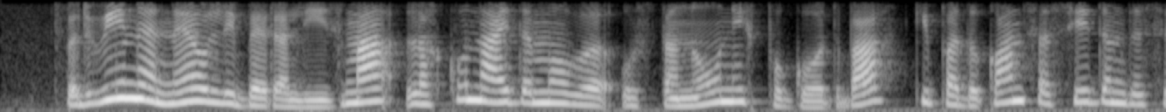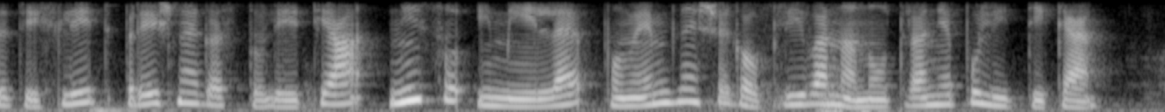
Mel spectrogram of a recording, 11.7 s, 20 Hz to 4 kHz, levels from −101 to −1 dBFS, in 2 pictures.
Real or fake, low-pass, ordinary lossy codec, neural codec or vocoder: real; 3.6 kHz; none; none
